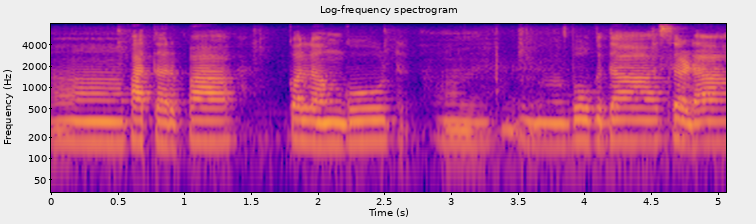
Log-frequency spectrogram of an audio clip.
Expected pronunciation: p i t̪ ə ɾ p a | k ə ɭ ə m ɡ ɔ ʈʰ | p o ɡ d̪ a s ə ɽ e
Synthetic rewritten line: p a t̪ ə ɾ p a | k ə l ə ŋ ɡ u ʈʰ | b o ɡ d̪ a s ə ɽ a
